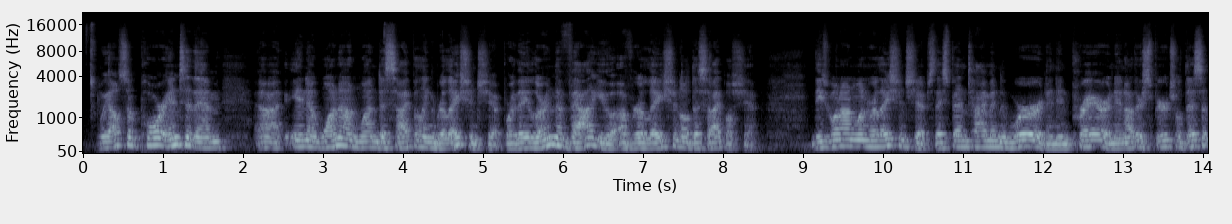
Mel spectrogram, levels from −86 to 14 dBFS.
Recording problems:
off-mic speech; far
room echo; very slight; dies away in 0.2 s

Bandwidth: 16.5 kHz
